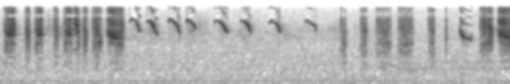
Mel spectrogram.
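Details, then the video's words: Male Cape weaver singing: a burst of buzzy chatter gives way to a spaced series of clear, descending whistled slurs, then the scratchy chattering resumes loudly. "Cape Weaver male singing"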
